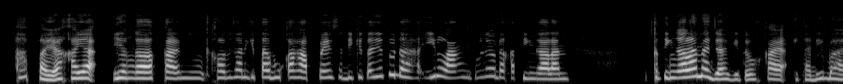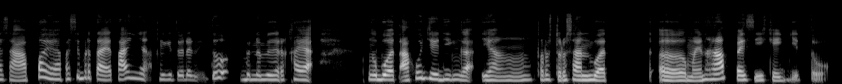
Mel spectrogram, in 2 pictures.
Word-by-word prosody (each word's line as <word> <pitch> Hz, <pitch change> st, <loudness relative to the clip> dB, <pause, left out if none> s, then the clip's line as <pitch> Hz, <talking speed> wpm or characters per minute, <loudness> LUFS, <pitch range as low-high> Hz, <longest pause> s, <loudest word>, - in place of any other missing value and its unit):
apa 315 Hz, -7 st, +1 dB
ya, 215 Hz, +4 st, +5 dB
kayak 280 Hz, +2 st, +5 dB, 0.2 s
yang 290 Hz, +2 st, +1 dB
nggak 285 Hz, 0 st, +7 dB
akan 290 Hz, 0 st, -1 dB
kalau 305 Hz, 0 st, -7 dB
misalnya 330 Hz, 0 st, -6 dB
kita 330 Hz, -, -2 dB
buka 320 Hz, +1 st, -3 dB
HP 295 Hz, -1 st, 0 dB, 0.2 s
sedikit 310 Hz, +2 st, -10 dB
aja 370 Hz, -, -4 dB
tuh 450 Hz, +3 st, -2 dB
udah 340 Hz, -3 st, -1 dB
hilang 320 Hz, -3 st, -1 dB
gitu. 305 Hz, 0 st, -20 dB
Misalnya 365 Hz, 0 st, -8 dB
udah 310 Hz, -, -13 dB
ketinggalan 255 Hz, -3 st, 0 dB, 0.9 s
ketinggalan 320 Hz, +4 st, +5 dB
aja 250 Hz, -8 st, +2 dB
gitu. 230 Hz, 0 st, -6 dB
Kayak, 240 Hz, -3 st, -1 dB
"Ih 230 Hz, -, -18 dB
tadi 220 Hz, +4 st, -5 dB
bahas 245 Hz, -5 st, -3 dB
apa 190 Hz, -, 0 dB
ya?" 245 Hz, -5 st, 0 dB
Pasti 245 Hz, +4 st, -9 dB
bertanya-tanya 240 Hz, 0 st, 0 dB
kayak 225 Hz, -2 st, -9 dB
gitu. 210 Hz, -, -8 dB
Dan 215 Hz, -2 st, -7 dB
itu 285 Hz, -, -7 dB, 0.2 s
benar-benar 215 Hz, -1 st, -3 dB
kayak 215 Hz, -2 st, +1 dB, 0.6 s
ngebuat 215 Hz, -1 st, +4 dB
aku 285 Hz, +10 st, +3 dB
jadi 240 Hz, -5 st, +1 dB
enggak 220 Hz, -3 st, -2 dB
yang 190 Hz, 0 st, -3 dB
terus-terusan 205 Hz, -1 st, +2 dB
buat, 180 Hz, -1 st, +4 dB, 0.5 s
eee, 180 Hz, -2 st, +4 dB
main 175 Hz, +5 st, -1 dB
HP 245 Hz, +5 st, +5 dB, 0.2 s
sih, 200 Hz, -, -2 dB
kayak 180 Hz, -2 st, -4 dB, 0.2 s
gitu. -, -, -10 dB
250 Hz, 180 wpm, -22 LUFS, 215-300 Hz, 0.9 s, nggak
